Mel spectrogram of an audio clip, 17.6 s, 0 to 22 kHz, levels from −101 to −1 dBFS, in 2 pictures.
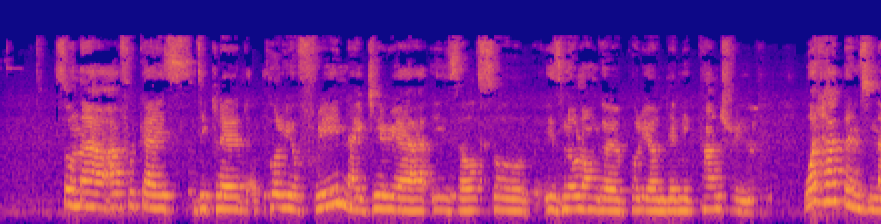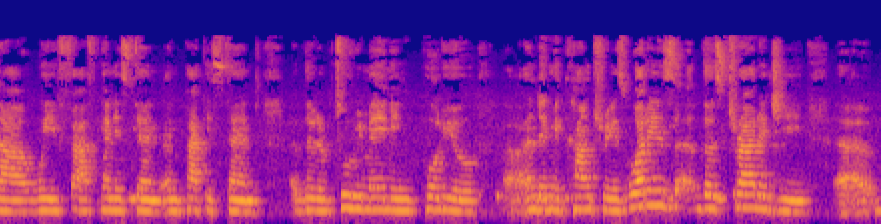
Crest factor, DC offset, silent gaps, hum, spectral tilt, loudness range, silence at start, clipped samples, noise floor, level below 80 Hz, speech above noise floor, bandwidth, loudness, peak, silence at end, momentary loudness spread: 18 dB; under 0.1%; none; none; -4 dB/octave; 3 LU; 0.35 s; under 0.1%; -51 dBFS; -66 dBFS; 24 dB; 12.5 kHz; -27 LUFS; -8 dBFS; 0 s; 8 LU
